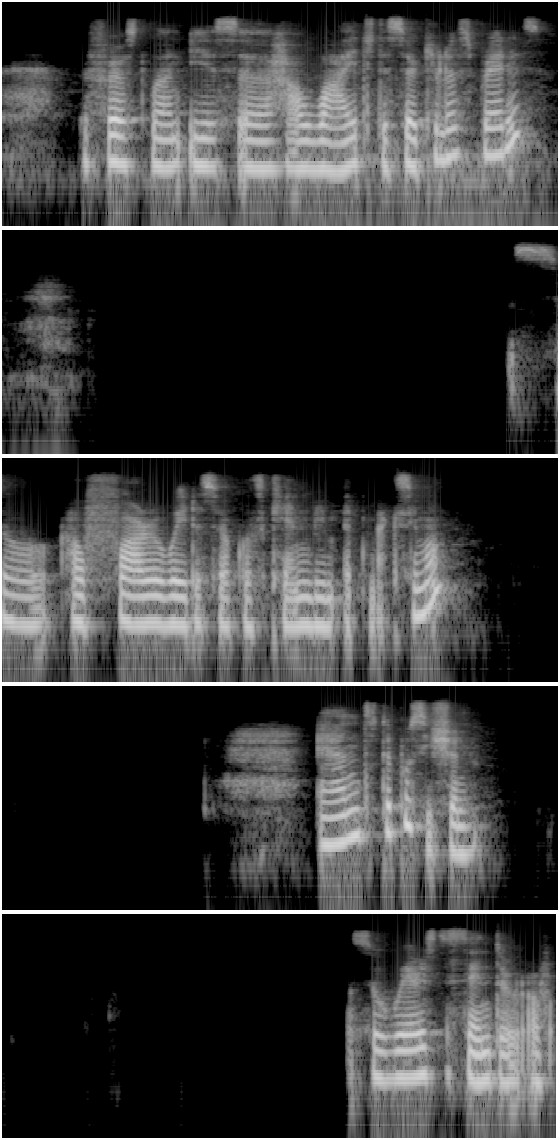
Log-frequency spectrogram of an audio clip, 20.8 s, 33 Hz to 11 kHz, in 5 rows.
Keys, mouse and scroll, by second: 5.5-7.0 middle drag, 7.2 click, 8.1-16.7 right drag, 16.7-18.3 drag, 18.3 middle click, 20.3-20.8 right drag.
